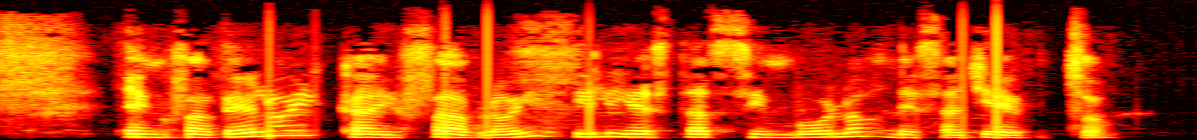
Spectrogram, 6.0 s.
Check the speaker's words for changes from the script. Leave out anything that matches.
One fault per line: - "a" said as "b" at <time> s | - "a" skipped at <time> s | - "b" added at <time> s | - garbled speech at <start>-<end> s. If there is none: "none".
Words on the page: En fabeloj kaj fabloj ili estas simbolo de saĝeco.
none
